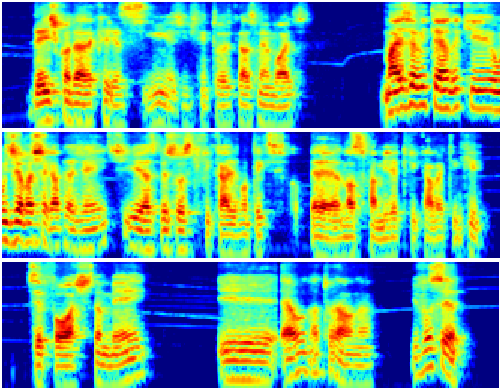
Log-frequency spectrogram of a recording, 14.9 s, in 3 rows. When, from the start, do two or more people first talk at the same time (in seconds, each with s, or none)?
none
